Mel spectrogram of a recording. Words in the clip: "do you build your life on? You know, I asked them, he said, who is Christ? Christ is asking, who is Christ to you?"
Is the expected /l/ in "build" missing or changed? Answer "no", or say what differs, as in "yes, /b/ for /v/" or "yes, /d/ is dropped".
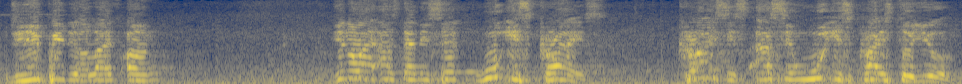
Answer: yes, /l/ is dropped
